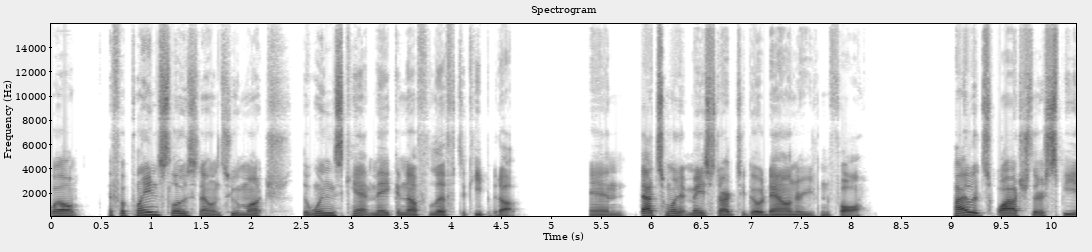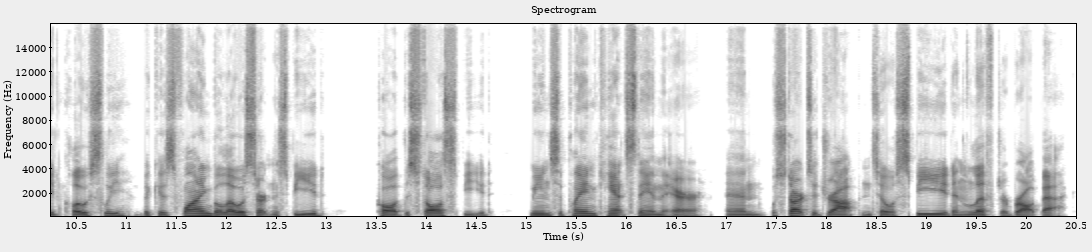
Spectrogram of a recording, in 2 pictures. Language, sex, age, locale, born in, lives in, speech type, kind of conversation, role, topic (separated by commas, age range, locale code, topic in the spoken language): English, male, 18-19, en-US, United States, United States, read, expert-assistant, expert, How do airplanes stay in the air?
